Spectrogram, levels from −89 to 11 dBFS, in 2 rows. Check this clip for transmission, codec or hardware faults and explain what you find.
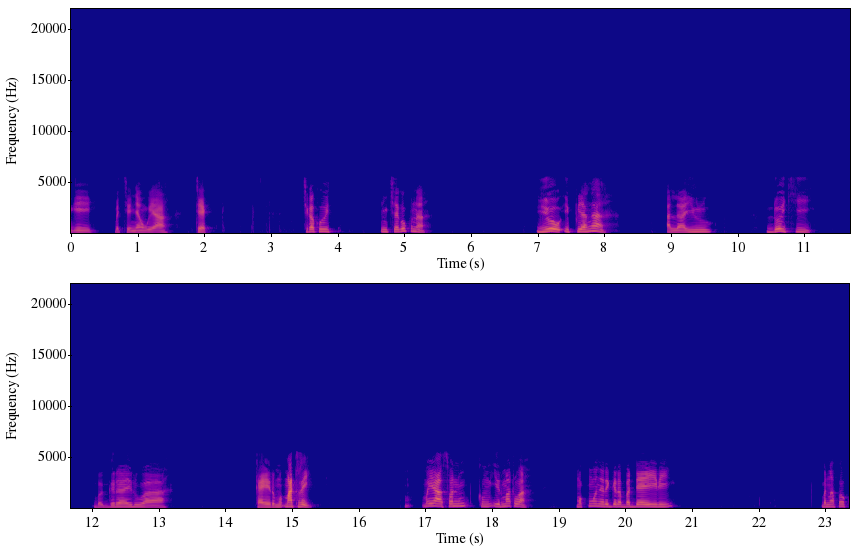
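No transmission, codec or hardware faults turn up in this speech clip. The only thing underneath is the room's own background noise, sitting about 53 dB below the speech, which belongs to the recording itself.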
